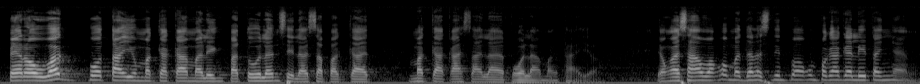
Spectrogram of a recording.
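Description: A male pastor preaching a Sunday sermon in mixed Tagalog and English, animated, often calling for an amen and shifting between loud bursts and soft asides. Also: a little high, moderate pace, slight background noise. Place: church.

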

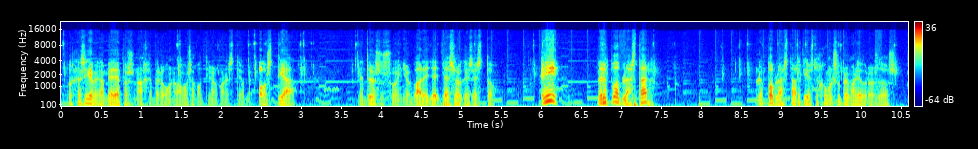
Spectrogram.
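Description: Talking fast but pausing often, this young man's mid-range voice sounds pushed and bright, with a Spain Spanish accent. He's a gaming YouTuber doing relaxed let's play commentary over game music, swearing and breaking off his own sentences.

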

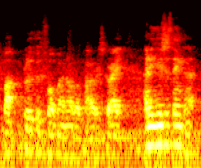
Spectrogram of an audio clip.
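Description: A man in his thirties giving an informal tech lightning talk in short, halting phrases. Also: low voice, lively intonation, warm tone. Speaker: tech presenter, developer. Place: small meeting room, indoors. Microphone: far camera microphone. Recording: roomy, distant mic with clear background noise.

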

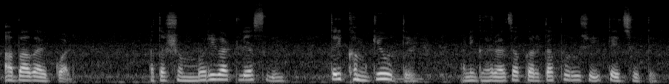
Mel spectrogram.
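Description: A woman narrating a family audio story in a steady storytelling manner. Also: mid-range voice, slight background noise, poor audio.

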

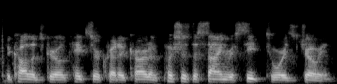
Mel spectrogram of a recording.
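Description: A young man reads screenplay stage directions aloud as narrator over a video call from an indoor room. His mid-range, slightly rough voice moves fairly quickly, and the computer mic leaves the audio muffled.

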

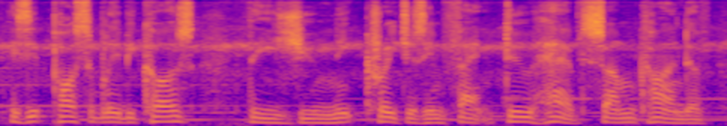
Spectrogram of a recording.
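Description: A man narrates a nature documentary in a low register. His delivery is scripted and measured, like someone telling a story as he explains, with music clearly playing underneath.

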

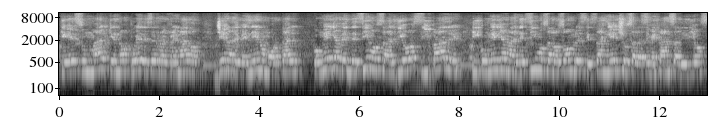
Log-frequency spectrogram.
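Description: A young woman preaching a sermon at a church pulpit with a handheld mic, reading scripture verses aloud in a steady, measured way. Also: high-pitched, noisy background. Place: church stage with pulpit and instruments. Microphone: handheld microphone. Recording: very echoey church hall, from far off.

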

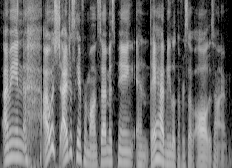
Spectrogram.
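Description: A woman's voice: low voice, very animated, a little fast, bright, forceful tone, no echo. A woman giving casual, theatrical game commentary, full of playful jokey asides. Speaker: game streamer. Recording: game music behind the voice.

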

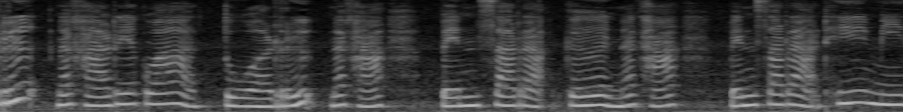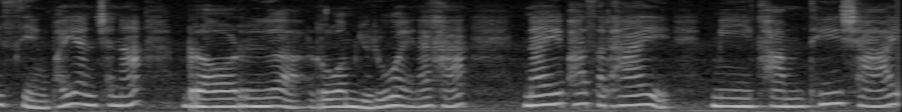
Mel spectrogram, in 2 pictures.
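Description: A woman teacher giving a patient, slow recorded lesson, ending her phrases with polite particles. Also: on the high side, dark tone, a little hiss or hum.

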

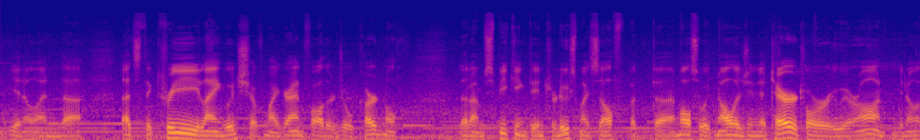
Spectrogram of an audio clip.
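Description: A deep-voiced man sits on the grass outdoors and talks through his thoughts slowly, often stopping to gather them. A clear music bed runs under his voice. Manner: slow, thoughtful, many pauses. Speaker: interviewee. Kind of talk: reflective interview talk. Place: park lawn, outdoors.

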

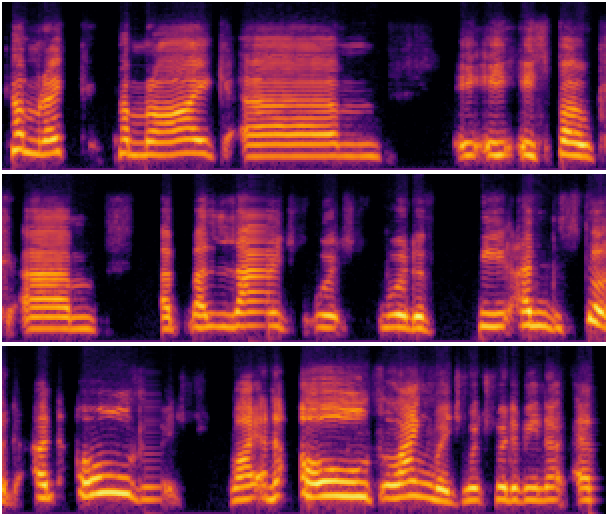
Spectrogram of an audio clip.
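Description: A man with a high-pitched voice hosts a casual discussion on a video call, English being his first language. He rambles, restarts a lot, uses plenty of fillers and asks "right?" again and again. The recording is dry, with dull, lo-fi video-call sound.

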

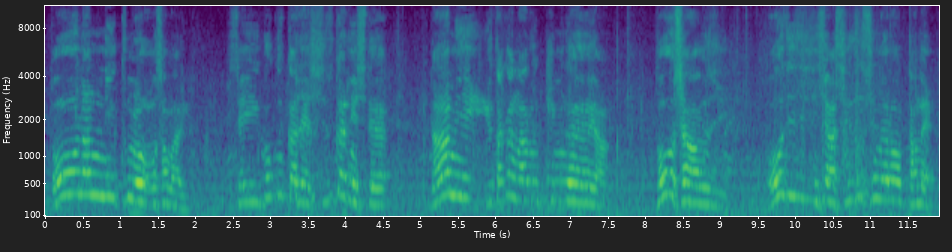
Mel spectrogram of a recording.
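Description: A man intones a formal ceremonial proclamation, stretching each phrase out in a chant. His voice rides very high and the delivery is unhurried and stately. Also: low-quality recording. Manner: drawn-out formal chanting declamation. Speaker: ceremonial announcer.

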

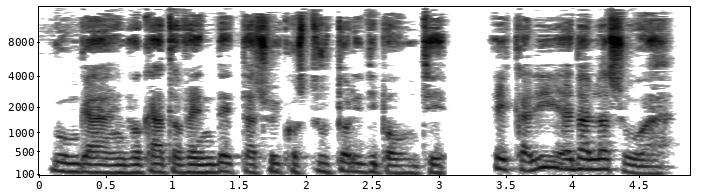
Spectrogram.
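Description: A man's voice: medium pitch, moderate pace, darkish tone, husky. A man reading aloud as an eager, loyal parrot in a storybook tale. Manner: eager, shrieking.

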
